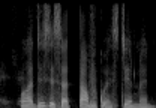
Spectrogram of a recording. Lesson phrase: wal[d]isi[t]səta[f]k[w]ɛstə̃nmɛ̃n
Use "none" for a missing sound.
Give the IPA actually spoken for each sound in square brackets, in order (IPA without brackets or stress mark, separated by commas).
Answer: d, none, f, w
